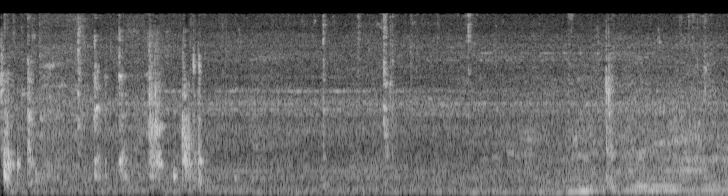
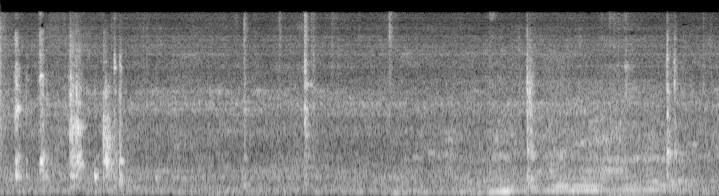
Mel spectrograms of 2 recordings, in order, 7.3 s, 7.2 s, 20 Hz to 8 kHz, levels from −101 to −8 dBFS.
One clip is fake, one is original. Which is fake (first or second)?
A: second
